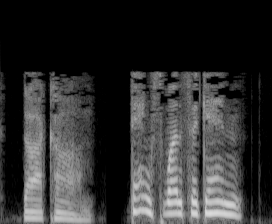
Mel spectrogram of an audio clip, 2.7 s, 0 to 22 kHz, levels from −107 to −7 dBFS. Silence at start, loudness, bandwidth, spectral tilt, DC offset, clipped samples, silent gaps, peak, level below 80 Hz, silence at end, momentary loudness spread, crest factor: 0.25 s; -31 LUFS; 6 kHz; -6 dB/octave; under 0.1%; under 0.1%; 1.05-1.21 s; -14 dBFS; -54 dBFS; 0.3 s; 11 LU; 18 dB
